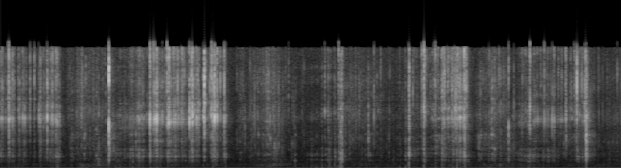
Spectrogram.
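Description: A box-cutter blade scrapes and carves a solid, dry, palm-sized pink-and-white striped bar of soap held in the hand, shaving off crumbly flakes. Bright, crisp scraping and crackling strokes come in quick bursts over a steady low hum.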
